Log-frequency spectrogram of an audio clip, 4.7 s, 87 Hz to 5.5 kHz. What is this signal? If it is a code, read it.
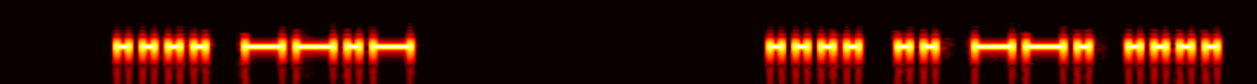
Morse code, heard as a keyed tone, about 25 wpm, 550 Hz. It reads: HQ HIGH
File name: Ultimate Word List / 25WPM Ultimate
